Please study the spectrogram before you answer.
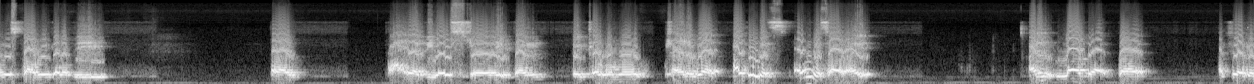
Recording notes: I'm pretty sure the sound quality sucks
